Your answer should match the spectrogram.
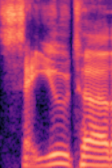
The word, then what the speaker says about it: Ceuta: Ceuta, for those unfamiliar, some call it Sayuta, there's a bunch of different pronunciations, but I generally say Ceuta, it's a tiny Spanish enclave sitting on the northern coast of Morocco.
